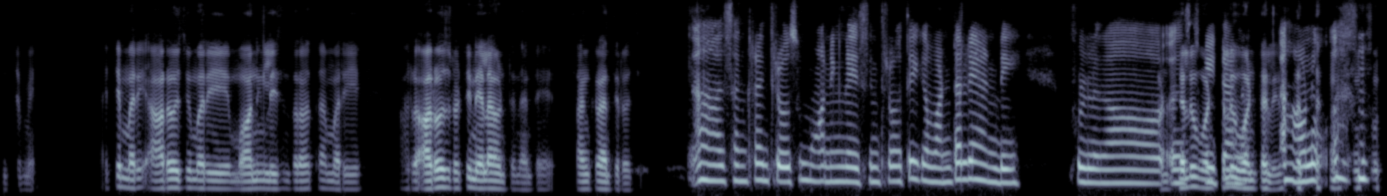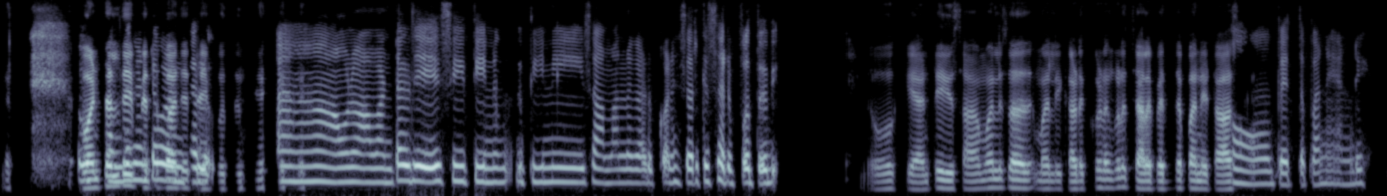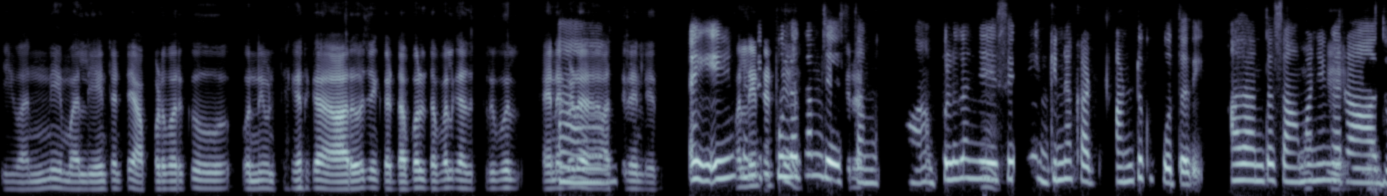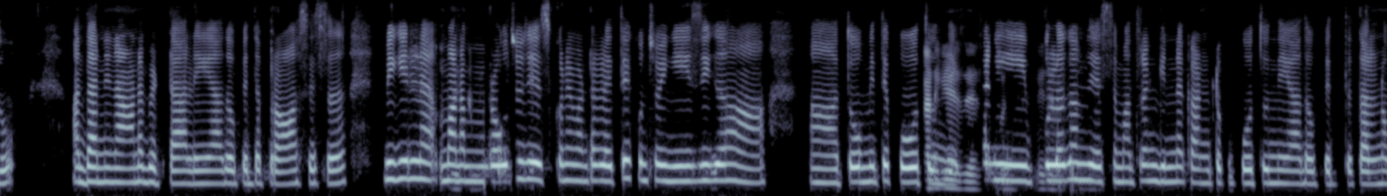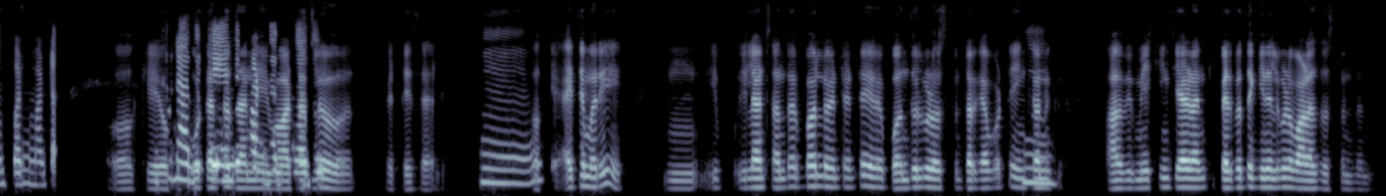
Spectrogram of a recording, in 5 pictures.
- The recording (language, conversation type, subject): Telugu, podcast, పండుగల్లో వంట పనుల బాధ్యతలను కుటుంబ సభ్యుల్లో ఎలా పంచుకుంటారు?
- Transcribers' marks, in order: in English: "మార్నింగ్"; other background noise; in English: "రొటీన్"; in English: "మార్నింగ్"; in English: "ఫుల్‌గా"; laughing while speaking: "పెత్తనం వంటలదే పెద్ద బాధ్యతైపోతుంది"; tapping; chuckle; other noise; laughing while speaking: "పండగ అంటే వంటలు"; in English: "టాస్క్"; in English: "డబుల్, డబుల్"; in English: "త్రిబుల్"; in English: "ఈజీగా"; in English: "వాటర్‌లో"; in English: "మేకింగ్"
